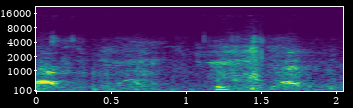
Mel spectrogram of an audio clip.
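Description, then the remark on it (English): A dog gives a few short, agitated barks mixed with high whimpering whines in uneven bursts, stirred up by a lady walking another dog ahead, in the morning, with no one speaking. “There's a lady with a dog walking ahead of me and got this dog all stirred up before they left.”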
